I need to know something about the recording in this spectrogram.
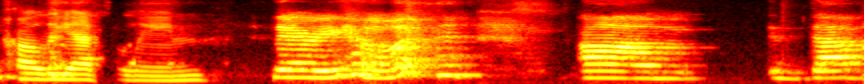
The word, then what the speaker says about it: polyethylene: that was made with it which i cannot pronounce polythylene polyethylene there we go um that bottle of water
